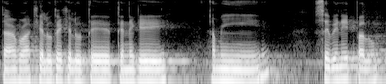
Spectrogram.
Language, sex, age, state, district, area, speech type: Assamese, male, 18-30, Assam, Dhemaji, urban, spontaneous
